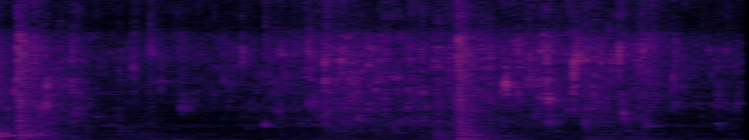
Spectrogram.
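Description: Eggs washed under a running kitchen tap: a faint, steady stream of water splashing into a sink, with brief louder gushes as the flow is disturbed.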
